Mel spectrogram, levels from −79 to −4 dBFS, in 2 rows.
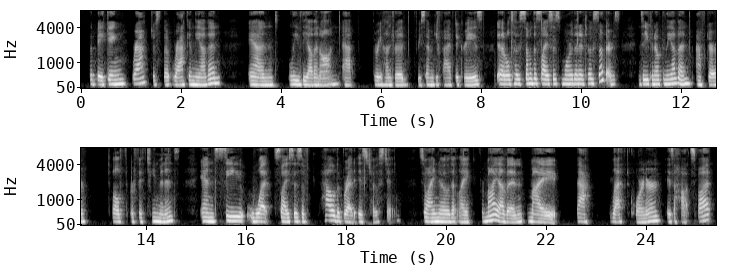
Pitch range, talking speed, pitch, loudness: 145-170 Hz, 160 wpm, 150 Hz, -17 LUFS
